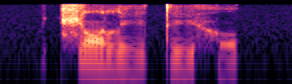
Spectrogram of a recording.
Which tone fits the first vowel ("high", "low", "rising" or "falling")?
falling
